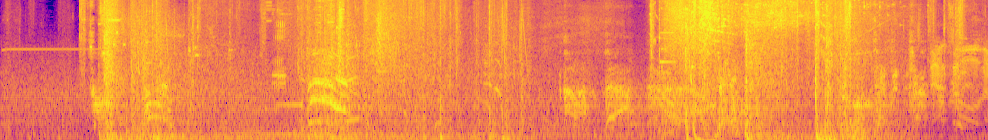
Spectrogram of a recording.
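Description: Gunfire bursts rapidly in close combat.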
